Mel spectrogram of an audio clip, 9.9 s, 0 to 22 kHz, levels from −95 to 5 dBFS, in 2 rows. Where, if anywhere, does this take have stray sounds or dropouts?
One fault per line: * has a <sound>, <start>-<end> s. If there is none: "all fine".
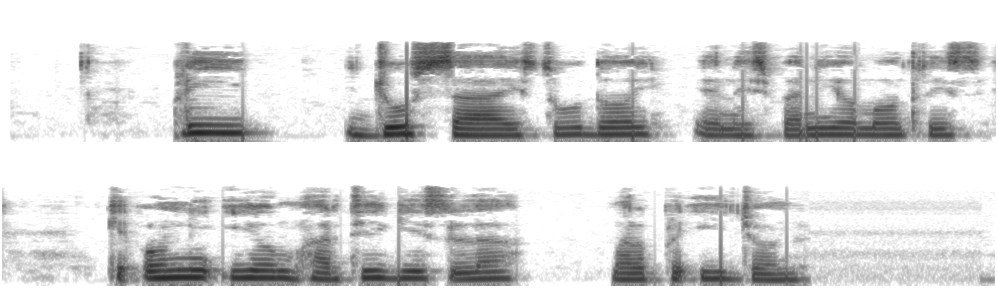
all fine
